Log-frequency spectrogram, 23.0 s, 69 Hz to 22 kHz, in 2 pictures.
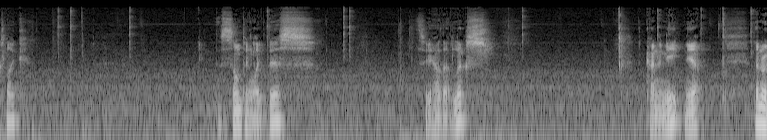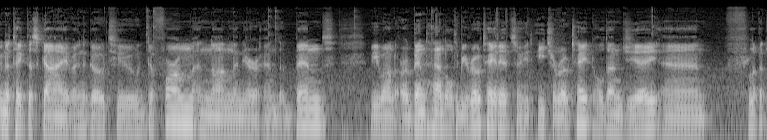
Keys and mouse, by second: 0.9 shift+click, 1.9-4.0 drag, 5.2 click, 6.0 space, 7.9-9.9 alt+drag, 10.5 alt+right click, 15.5 click, 16.9-18.0 alt+drag, 19.0 e, 20.9 j, 21.3-23.0 drag.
